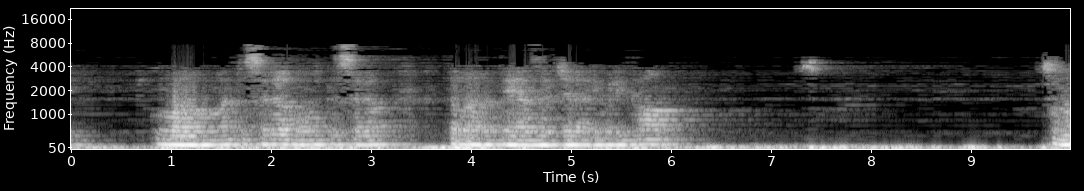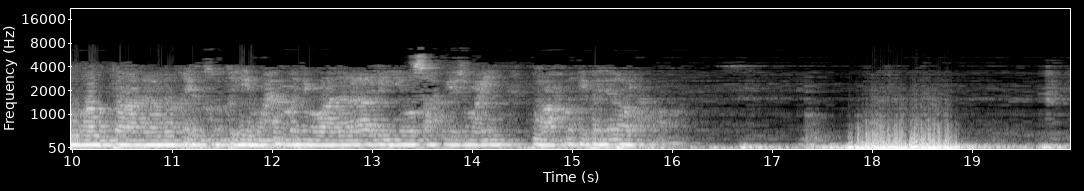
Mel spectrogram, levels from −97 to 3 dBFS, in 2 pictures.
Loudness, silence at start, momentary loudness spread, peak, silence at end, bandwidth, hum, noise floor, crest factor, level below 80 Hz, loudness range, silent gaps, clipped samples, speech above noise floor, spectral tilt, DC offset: -9 LUFS; 0 s; 19 LU; 0 dBFS; 0 s; 7.6 kHz; none; -28 dBFS; 8 dB; -14 dBFS; 9 LU; none; 0.6%; 20 dB; -9 dB/octave; under 0.1%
